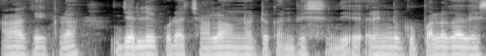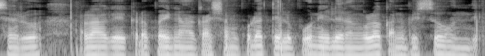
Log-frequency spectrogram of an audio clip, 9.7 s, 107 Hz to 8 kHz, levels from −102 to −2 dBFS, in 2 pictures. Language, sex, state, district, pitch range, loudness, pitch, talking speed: Telugu, male, Andhra Pradesh, Sri Satya Sai, 105-115 Hz, -19 LUFS, 110 Hz, 115 wpm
